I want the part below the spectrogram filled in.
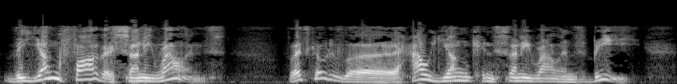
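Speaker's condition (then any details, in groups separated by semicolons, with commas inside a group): No condition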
